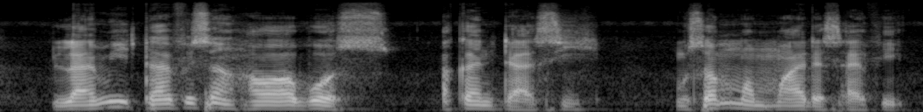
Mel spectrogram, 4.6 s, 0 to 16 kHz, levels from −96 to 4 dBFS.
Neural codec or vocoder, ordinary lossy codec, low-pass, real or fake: vocoder, 44.1 kHz, 128 mel bands, Pupu-Vocoder; none; 14.4 kHz; fake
